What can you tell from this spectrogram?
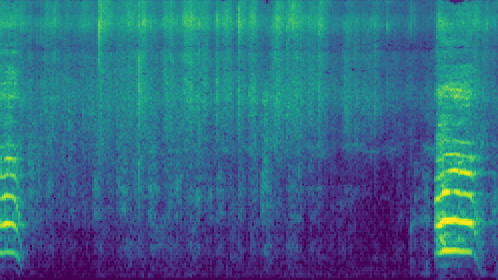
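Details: Dogs flushing a wild boar; a single loud, harmonic bark bursts out near the end after a long stretch of faint rustling, with a clipped bark at the very start.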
